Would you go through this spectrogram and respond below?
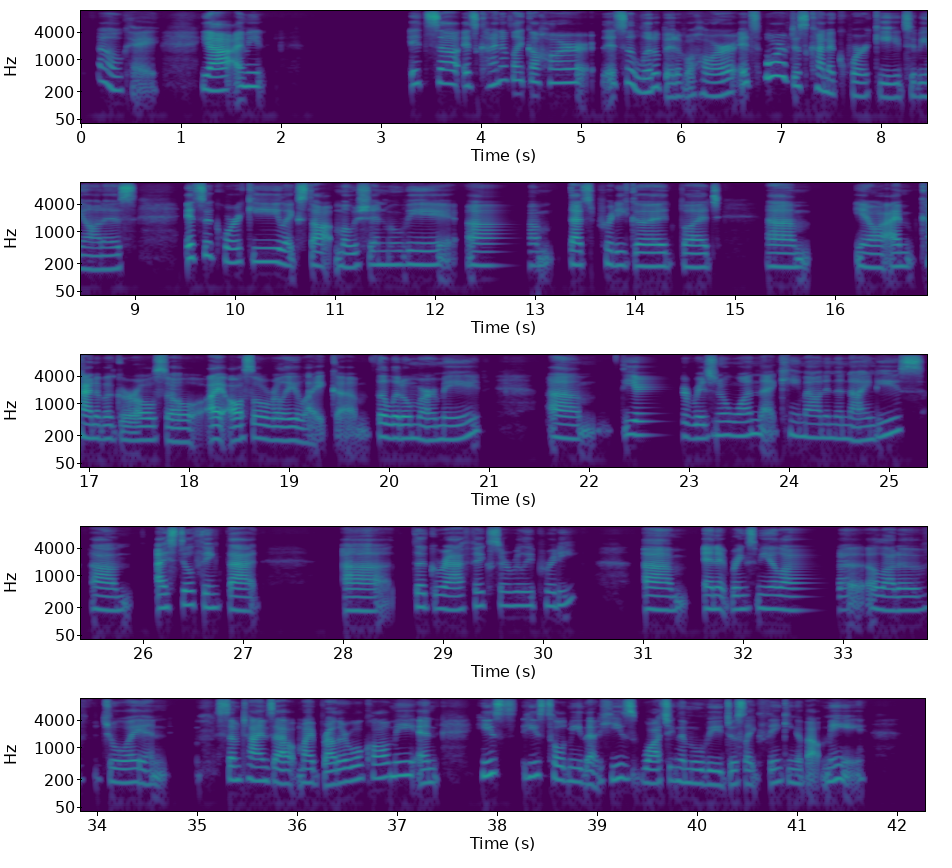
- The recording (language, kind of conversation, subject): English, unstructured, What comfort films do you rewatch on rainy days?
- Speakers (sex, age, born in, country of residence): female, 30-34, United States, United States; male, 25-29, United States, United States
- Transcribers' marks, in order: distorted speech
